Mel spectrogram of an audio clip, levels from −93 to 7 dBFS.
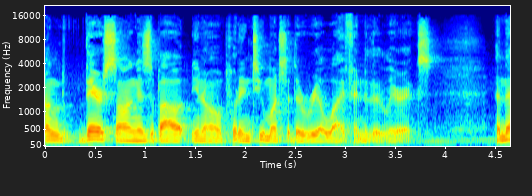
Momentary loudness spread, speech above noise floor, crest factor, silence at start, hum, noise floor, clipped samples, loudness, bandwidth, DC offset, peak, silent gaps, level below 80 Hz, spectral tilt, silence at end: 9 LU; 23 dB; 18 dB; 0 s; none; -45 dBFS; under 0.1%; -23 LUFS; 17 kHz; under 0.1%; -4 dBFS; none; -66 dBFS; -4 dB/octave; 0 s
